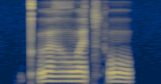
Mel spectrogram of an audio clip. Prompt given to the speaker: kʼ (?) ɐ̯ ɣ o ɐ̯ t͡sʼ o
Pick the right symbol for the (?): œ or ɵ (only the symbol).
ɵ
